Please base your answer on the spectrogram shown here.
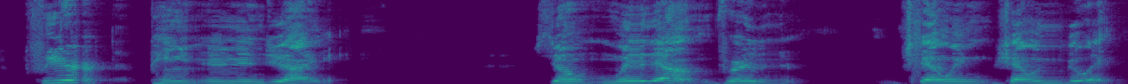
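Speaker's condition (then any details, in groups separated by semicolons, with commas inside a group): Cerebral palsy; caused by brainstem aneurysm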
